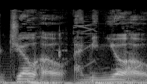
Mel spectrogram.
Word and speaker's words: Johoe: Let's go back to 2014 when the relatively unknown white hat hacker Johoe, which is the correct German pronunciation.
